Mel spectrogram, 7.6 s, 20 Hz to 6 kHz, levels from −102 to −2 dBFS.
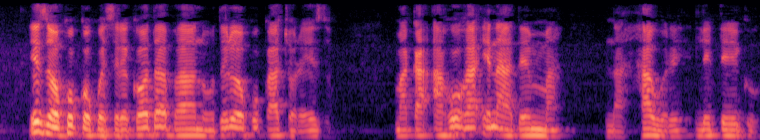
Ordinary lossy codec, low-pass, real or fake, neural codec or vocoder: MP3, 48 kbps; 5.4 kHz; fake; vocoder, 44.1 kHz, 128 mel bands every 256 samples, BigVGAN v2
